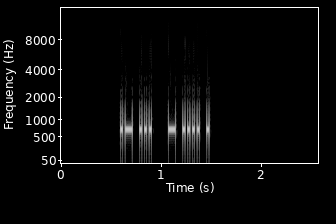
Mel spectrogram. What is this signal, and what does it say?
Morse code, heard as a keyed tone, about 50 wpm, 700 Hz. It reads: AS THE
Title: Sets of 2 Words 50wpm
